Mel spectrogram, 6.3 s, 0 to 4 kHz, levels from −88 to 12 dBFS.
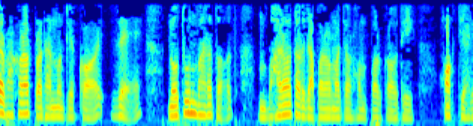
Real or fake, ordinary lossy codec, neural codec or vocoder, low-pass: real; none; none; 3.6 kHz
